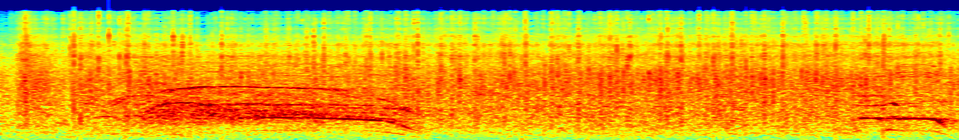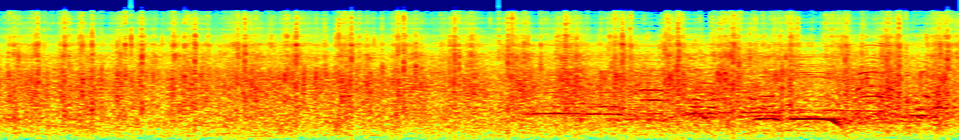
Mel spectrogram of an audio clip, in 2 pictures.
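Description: Audience members whoop and cheer loudly.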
